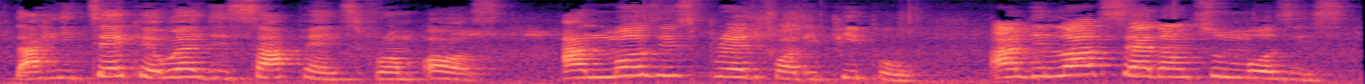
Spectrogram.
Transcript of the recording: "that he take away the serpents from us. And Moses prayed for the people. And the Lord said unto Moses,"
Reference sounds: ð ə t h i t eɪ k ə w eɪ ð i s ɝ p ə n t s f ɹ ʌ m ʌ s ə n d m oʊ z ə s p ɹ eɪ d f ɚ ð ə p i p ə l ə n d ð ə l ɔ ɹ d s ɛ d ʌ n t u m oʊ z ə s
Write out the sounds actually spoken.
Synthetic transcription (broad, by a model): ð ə t h i t eɪ k ə w eɪ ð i s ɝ p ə n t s f ɹ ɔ m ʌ s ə n m oʊ z ə s p ɹ eɪ d f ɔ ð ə p i p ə l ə n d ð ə l ɔ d s ɛ d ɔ n t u m oʊ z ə s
